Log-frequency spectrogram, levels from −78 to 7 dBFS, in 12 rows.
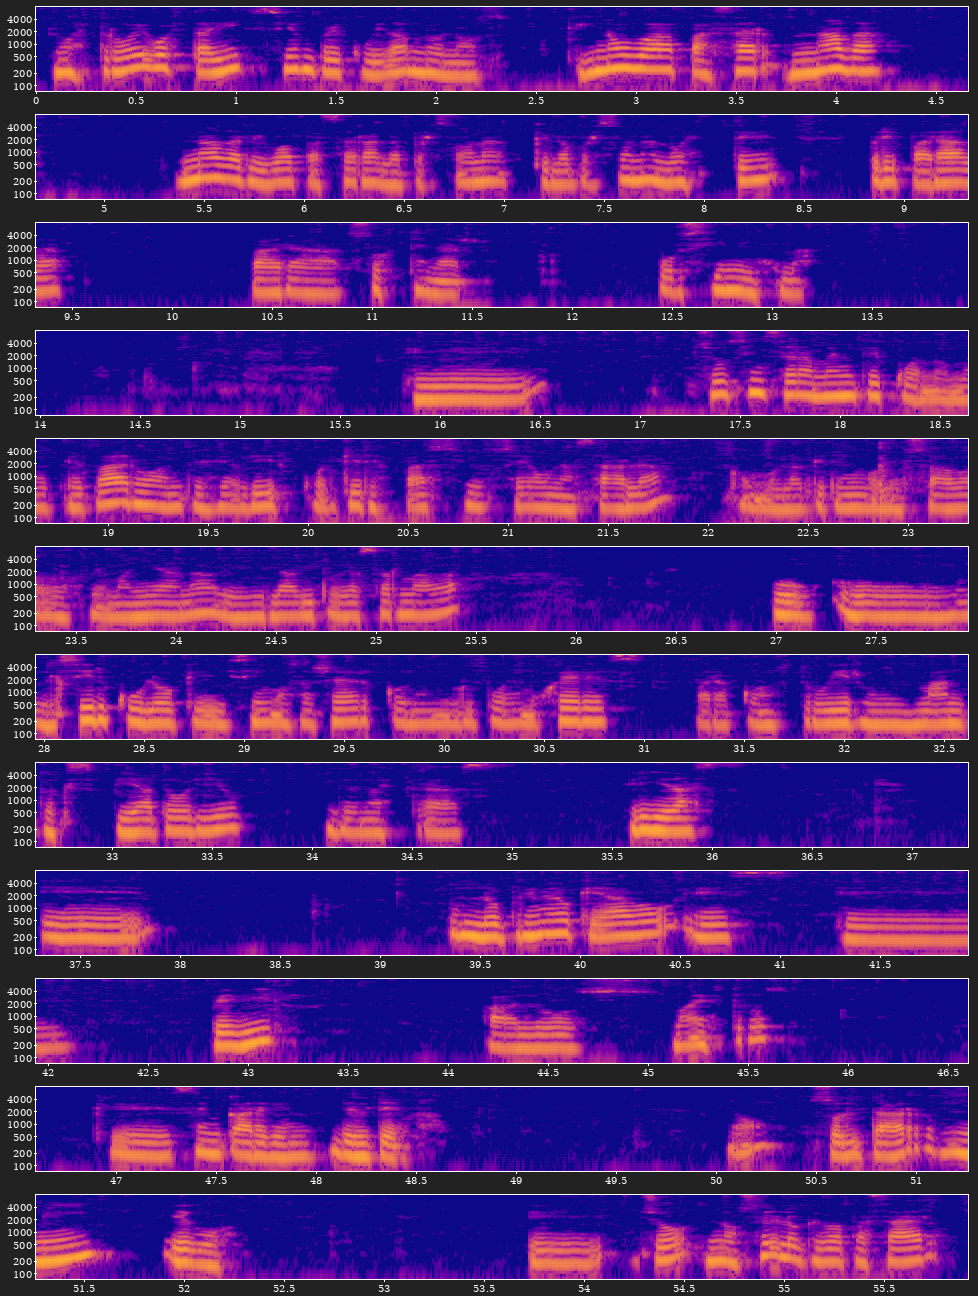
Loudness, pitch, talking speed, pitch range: -22 LUFS, 185 Hz, 115 wpm, 170-210 Hz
